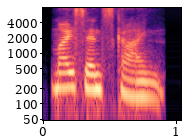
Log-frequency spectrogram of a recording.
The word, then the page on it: mise en scène: Indian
